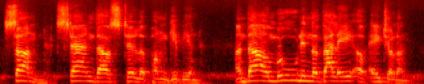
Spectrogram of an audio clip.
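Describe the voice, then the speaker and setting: An actor playing a stern, commanding Israelite war leader, declaiming in a dramatized scripture reading. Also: male voice, a little high, animated, moderate pace, lightly acted. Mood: solemn command. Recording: old cassette tape with faint noise.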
